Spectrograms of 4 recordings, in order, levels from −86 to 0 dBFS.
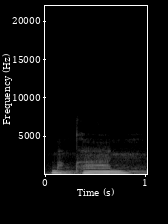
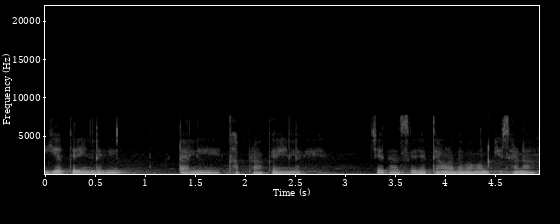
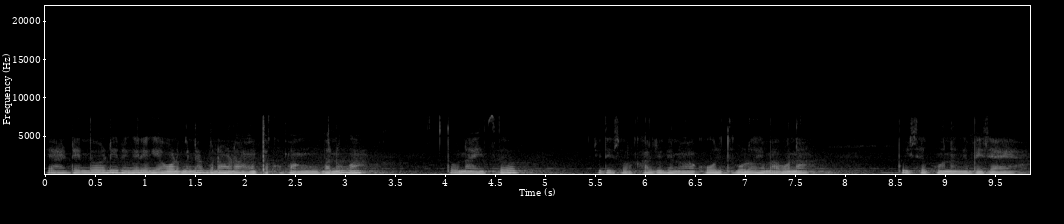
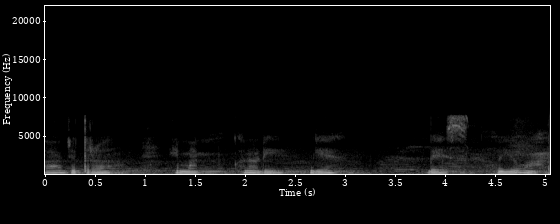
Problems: none marked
